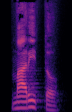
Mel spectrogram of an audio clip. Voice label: "marito", latin; santillana

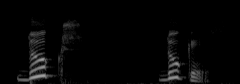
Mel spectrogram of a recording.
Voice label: "dux duces", latin; santillana

